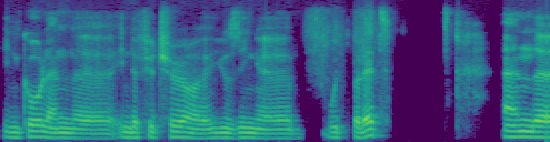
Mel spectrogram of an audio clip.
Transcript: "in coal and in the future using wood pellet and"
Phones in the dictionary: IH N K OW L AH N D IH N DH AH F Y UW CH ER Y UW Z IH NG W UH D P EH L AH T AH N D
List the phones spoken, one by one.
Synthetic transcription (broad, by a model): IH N K OW L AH N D IH N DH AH F Y UW CH ER Y UW Z IH NG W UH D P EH L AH T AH N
